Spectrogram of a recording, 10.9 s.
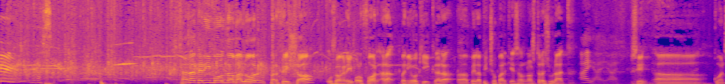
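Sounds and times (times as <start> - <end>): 
audience applause: 0.0 - 7.4
speech: 2.7 - 10.8.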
